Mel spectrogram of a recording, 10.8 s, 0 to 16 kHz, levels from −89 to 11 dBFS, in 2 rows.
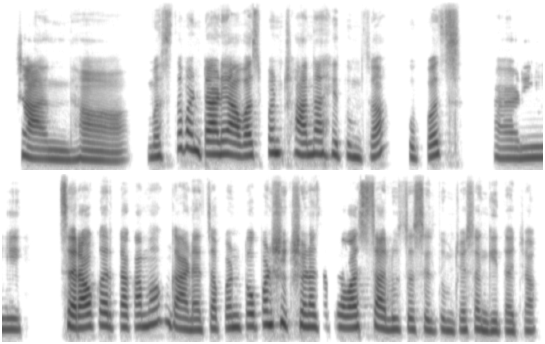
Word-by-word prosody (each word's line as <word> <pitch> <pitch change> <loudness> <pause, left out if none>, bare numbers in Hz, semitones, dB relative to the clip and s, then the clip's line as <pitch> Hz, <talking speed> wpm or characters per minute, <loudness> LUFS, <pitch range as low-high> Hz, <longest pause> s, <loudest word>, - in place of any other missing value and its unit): छान. 170 -7 0
हां. 155 -3 -4 0.3
मस्त 210 - -5
म्हणता 320 -8 +3
आणि 255 +1 +4
आवाज 230 -1 +4
पण 275 -1 +2
छान 245 -2 +1
आहे 255 -2 -1
तुमचा 210 +2 -3 0.3
खूपच 210 +6 -4 0.4
आणि 195 +2 -3 0.5
सराव 235 -1 +8
करता 245 -2 +1
का 245 +1 -1
मग 305 +6 -2
गाण्याचा 200 -1 +1
पण, 230 +1 0
तो 250 - +3
पण 285 - +5
शिक्षणाचा 245 -5 +1
प्रवास 230 0 +2
चालूच 200 -4 0
असेल 190 -3 -4
तुमच्या 185 0 -6
संगीताच्या? 170 -2 -5
220 Hz, 145 wpm, -23 LUFS, 185-245 Hz, 0.5 s, सराव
